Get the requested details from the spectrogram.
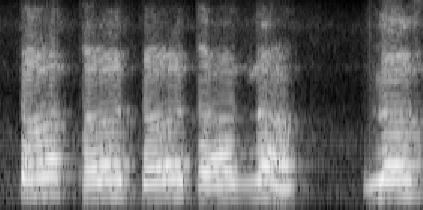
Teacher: Pure दाताला स्पर्श करून उच्चार होतो म्हणून ते दंत्य आहे.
